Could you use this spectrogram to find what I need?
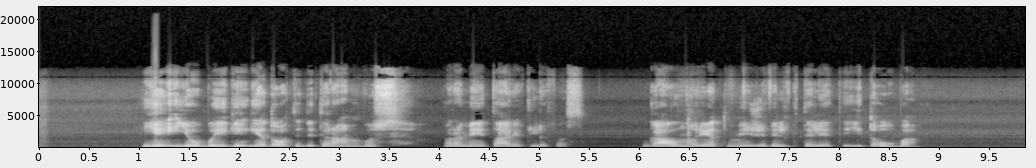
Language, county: Lithuanian, Šiauliai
